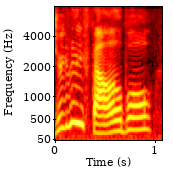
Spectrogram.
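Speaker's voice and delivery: high, loud mocking voice; exaggerated mocking God voice; mock judgmental God. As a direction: ham up a scolding deity. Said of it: "God ... says".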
